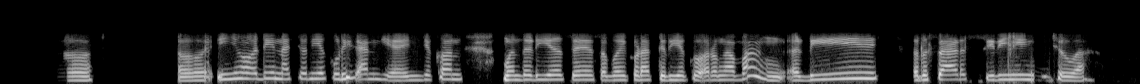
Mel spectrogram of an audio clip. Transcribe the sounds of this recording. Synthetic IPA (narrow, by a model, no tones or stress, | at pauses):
ɔ | ɔiɲɦɔəɖinat͡ʃɔnijəkuɽikanɡiaiɲd͡ʒɔkɔnmənd̪əɽijəsɛsɔɡɔjkɔɽat̪iɾijəkɔɔɾɔŋabaŋə̰ɖi | ɾusaɽsiɾiɲiɲd͡ʒɔwa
